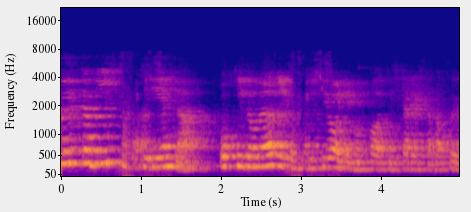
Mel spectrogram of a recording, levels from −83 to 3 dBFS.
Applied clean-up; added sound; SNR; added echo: neural separator model SepFormer DNS4.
